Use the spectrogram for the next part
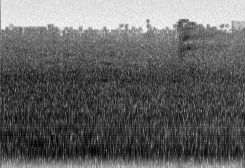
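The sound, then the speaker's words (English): A dense, unbroken roar from a large crowd of Geelong supporters at GMHBA Stadium during a match. It is loud and steady throughout, with no single voices standing out and no talk over it. “Have a listen to the crowd.”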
